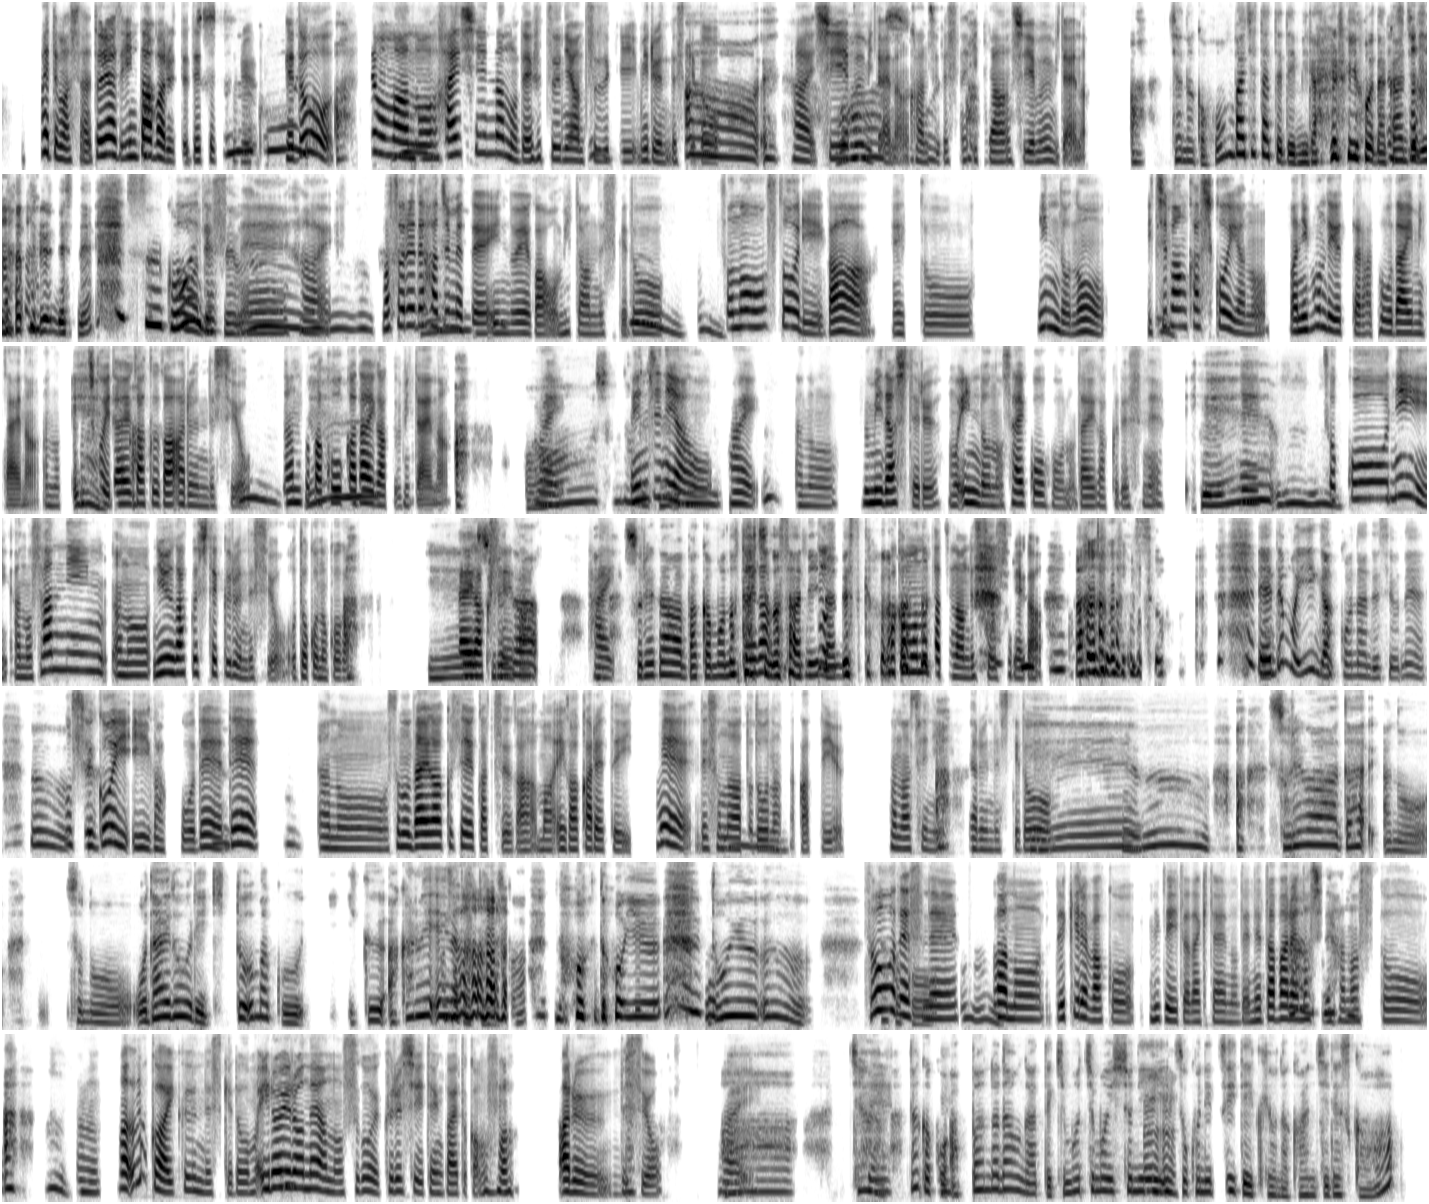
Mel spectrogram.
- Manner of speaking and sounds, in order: laughing while speaking: "見られるような感じになってるんですね"; laugh; laughing while speaking: "馬鹿者たちの さんにん なんですか？うん。そう"; laugh; laugh
- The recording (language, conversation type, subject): Japanese, podcast, 好きな映画にまつわる思い出を教えてくれますか？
